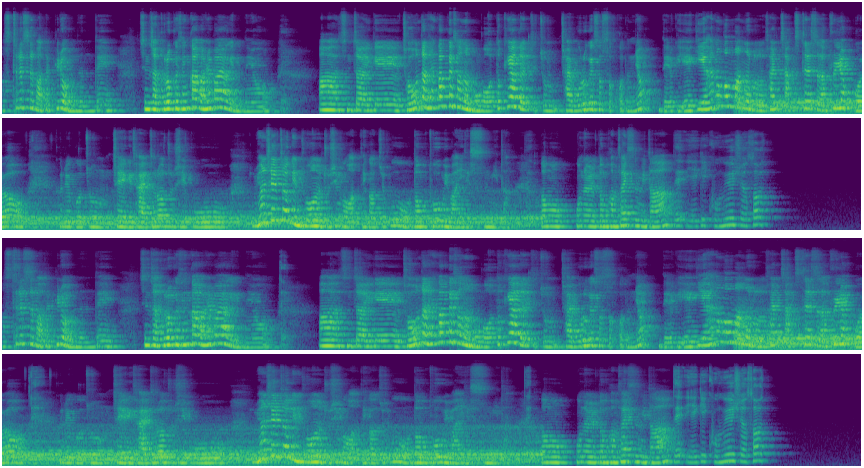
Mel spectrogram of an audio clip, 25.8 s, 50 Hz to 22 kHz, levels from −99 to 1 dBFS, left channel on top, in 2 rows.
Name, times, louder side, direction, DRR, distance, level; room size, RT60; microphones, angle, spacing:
voice 1, 0.0-1.7 2.1-4.0 4.8-9.1 9.3-9.6 9.9-20.5 21.0-22.9, equal, 30° left, 1 dB, 2.5 m, -22 dB
sound 1, 11.0-21.0, right 4 dB, 50° right, 0.5 m, -26 dB
voice 2, 23.0-24.3, right 2 dB, 75° right, 7 dB, 1.6 m, -32 dB
16.0 x 10.0 x 4.6 m, 0.66 s
head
